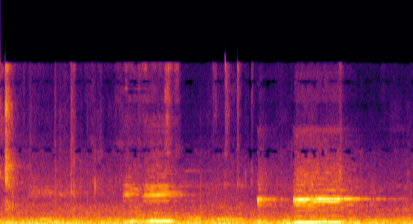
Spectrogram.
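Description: Two short car-horn toots over street and crowd noise: one about a second in, and a second, louder one about three seconds in.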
